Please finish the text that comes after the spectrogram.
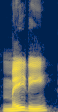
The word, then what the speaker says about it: Madie: mr leverington here we cut to mrs leverington matey but it's pronounced like she's a pirate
